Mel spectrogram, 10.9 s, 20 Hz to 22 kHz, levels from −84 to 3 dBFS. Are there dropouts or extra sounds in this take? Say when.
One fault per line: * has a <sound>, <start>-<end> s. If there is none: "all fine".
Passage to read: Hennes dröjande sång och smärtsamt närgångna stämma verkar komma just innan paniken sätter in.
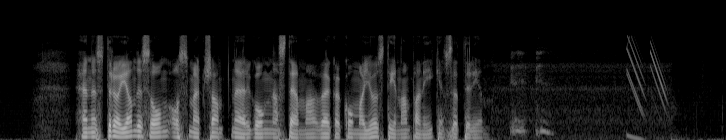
* has a throat clearing, 7.6-8.4 s
* has a chirp, 9.4-10.1 s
